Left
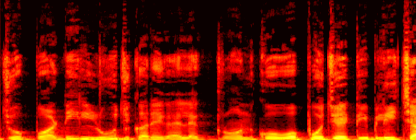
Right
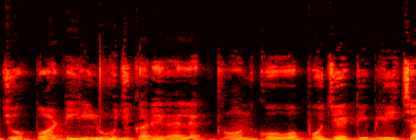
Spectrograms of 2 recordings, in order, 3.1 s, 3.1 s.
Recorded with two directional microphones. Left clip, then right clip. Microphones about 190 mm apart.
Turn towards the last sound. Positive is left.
turn(degrees=50)  # may be behind; listen again after turning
